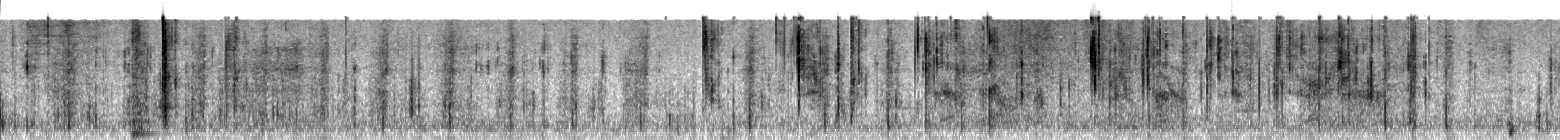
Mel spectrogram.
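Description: Close-miked chewing of a mouthful of apple: irregular crunches and mouth clicks, with a few louder crunches, about a second in and about six seconds in.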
